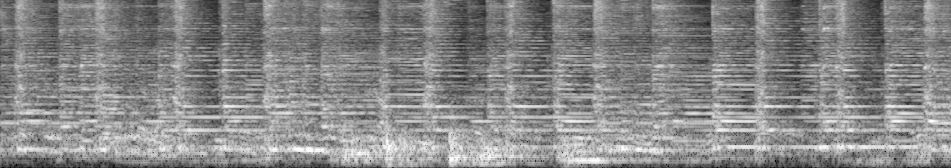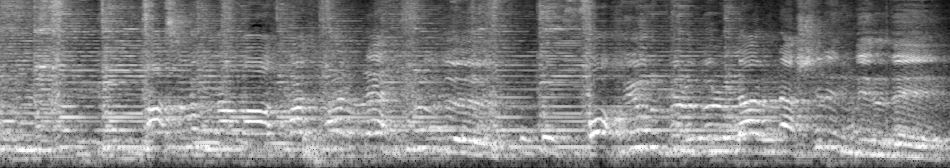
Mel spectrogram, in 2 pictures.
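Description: Azerbaijani saz, a long-necked lute with metal strings, strummed with quick, even strokes in a folk aşıq melody. A voice comes in over the playing about eight seconds in.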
